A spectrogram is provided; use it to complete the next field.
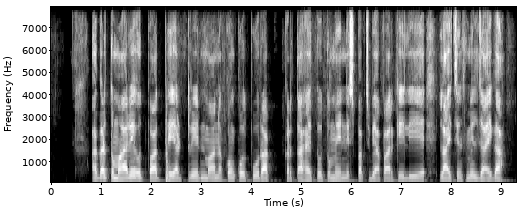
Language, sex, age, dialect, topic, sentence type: Hindi, male, 18-24, Garhwali, banking, statement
